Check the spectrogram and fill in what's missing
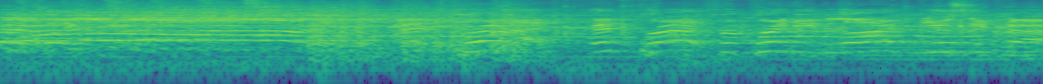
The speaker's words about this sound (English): I need everybody to scream and clap as loud as they can for the sound guy making us sound good.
